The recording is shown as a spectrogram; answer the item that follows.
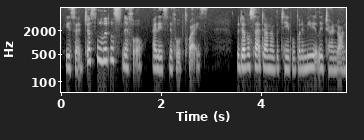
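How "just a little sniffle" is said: high, swooping put-on granny; grandmother voice. A narrator's reading. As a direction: reassure in a high granny lilt. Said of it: "in his best grandmother voice".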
